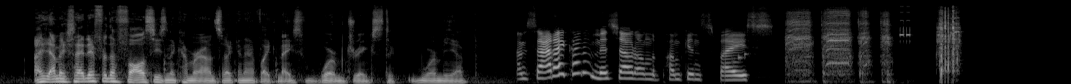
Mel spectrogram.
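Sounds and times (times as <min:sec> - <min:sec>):
speech: 0:00.4 - 0:09.0
Snapchat phone app camera-shutter sounds: 0:07.9 - 0:09.7.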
